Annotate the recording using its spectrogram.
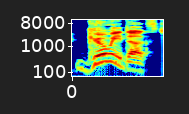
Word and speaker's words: geoduck: This is like geoducks all day, every day. – Gooey ducks, Jathan. It's pronounced gooey ducks.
